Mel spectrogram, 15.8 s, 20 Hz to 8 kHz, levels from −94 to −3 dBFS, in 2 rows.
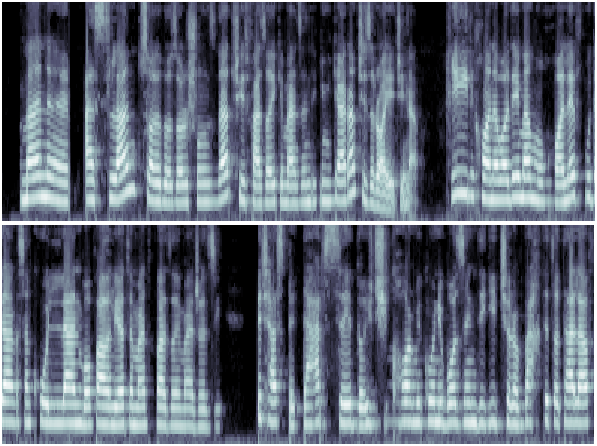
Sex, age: female, 20-39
